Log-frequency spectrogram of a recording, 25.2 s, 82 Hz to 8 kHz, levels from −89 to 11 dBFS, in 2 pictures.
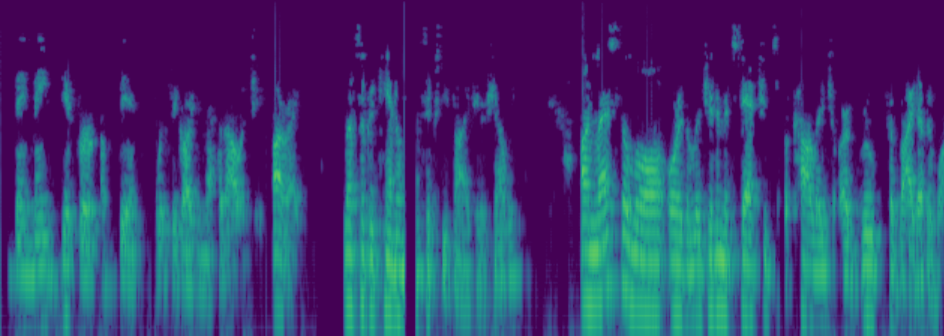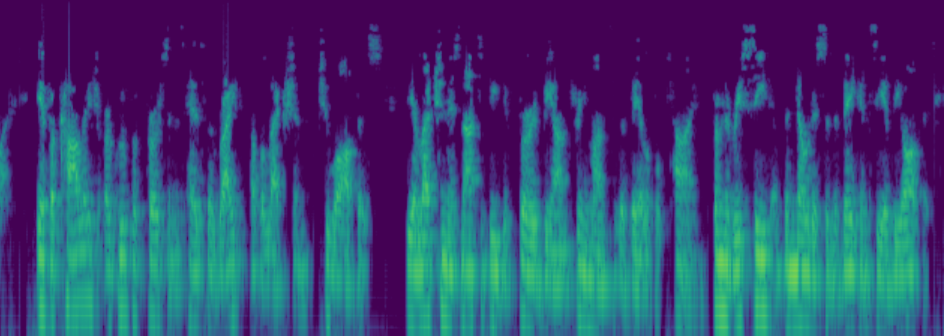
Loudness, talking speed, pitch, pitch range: -25 LUFS, 170 wpm, 105 Hz, 100-120 Hz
